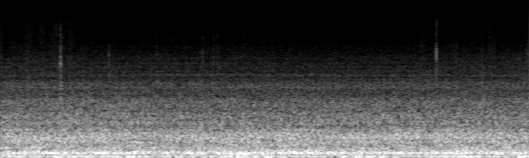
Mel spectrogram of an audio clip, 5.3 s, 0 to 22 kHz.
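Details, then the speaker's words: Maruti Alto K10 cabin at about 50 km/h on tarmac, setting one, about 61–62 dB: steady even low tyre and road rumble, no knocks or whines; normal for a lightly insulated small car, louder than the Range Rover. "तो आप देख रहे हैं की कैसे sound जो है वो ज्यादा हो गई है अल्टो में"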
